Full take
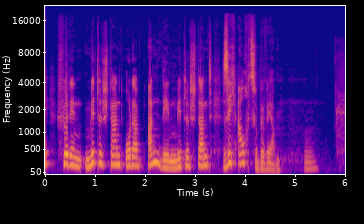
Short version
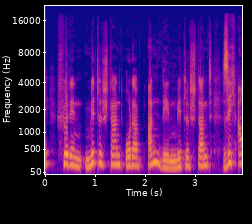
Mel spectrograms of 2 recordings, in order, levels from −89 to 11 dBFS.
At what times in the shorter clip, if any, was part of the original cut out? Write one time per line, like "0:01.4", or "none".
none

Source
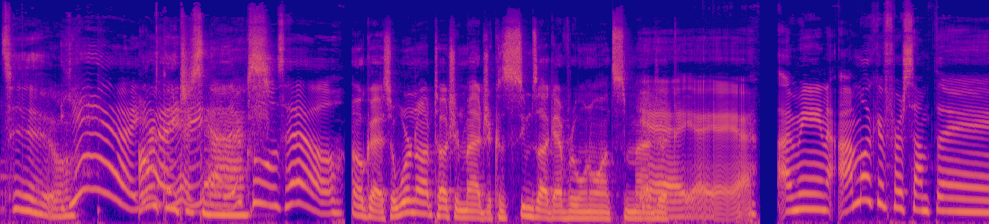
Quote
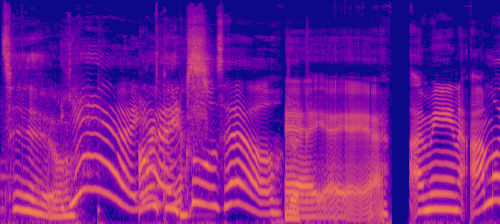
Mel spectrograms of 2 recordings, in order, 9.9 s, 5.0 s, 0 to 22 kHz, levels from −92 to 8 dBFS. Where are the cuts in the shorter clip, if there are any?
0:01.8
0:02.8

